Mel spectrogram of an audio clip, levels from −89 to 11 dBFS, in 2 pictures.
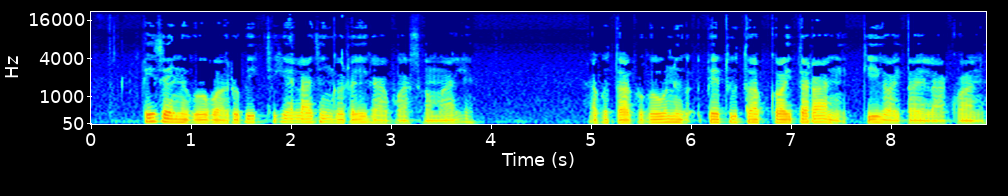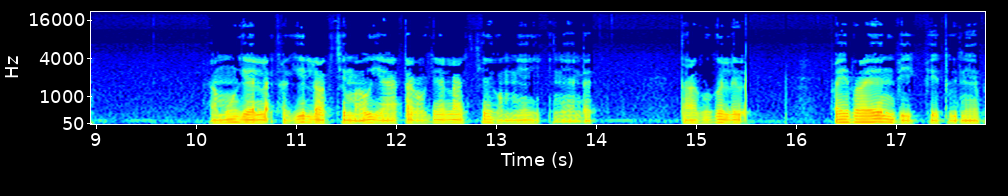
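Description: No technical faults can be heard anywhere in the recording; the signal stays steady and continuous throughout.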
